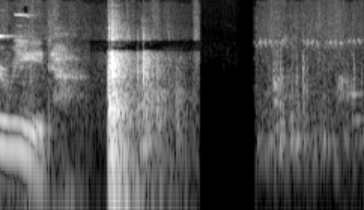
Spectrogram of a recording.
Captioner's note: door slamming shut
